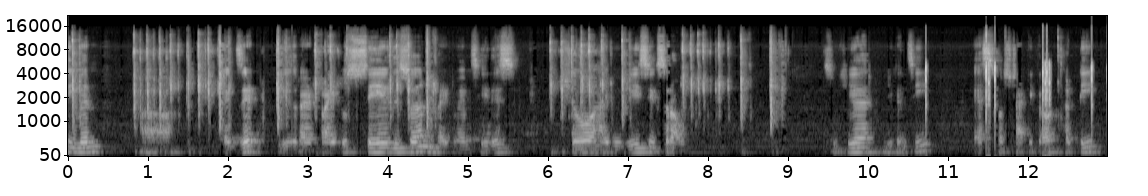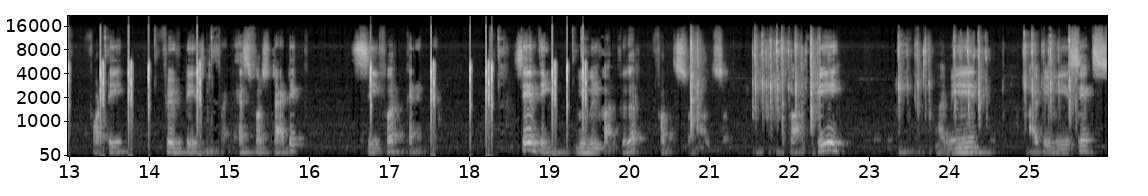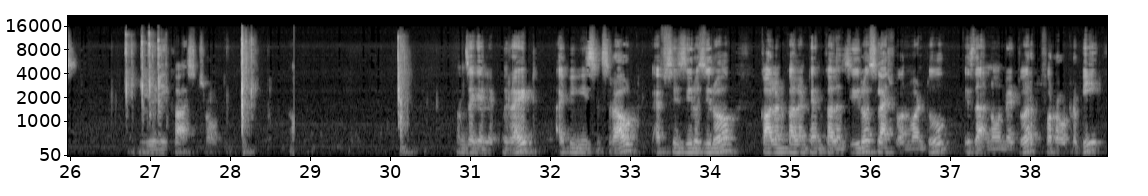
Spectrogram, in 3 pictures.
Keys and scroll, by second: 0.0-4.7 typing, 6.7-8.6 typing, 6.8 Tab, 8.7 Return, 20.7 Return, 21.3-27.4 typing, 28.2 Return, 30.1 F9.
